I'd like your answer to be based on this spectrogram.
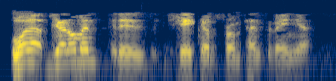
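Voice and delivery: a little hoarse and scratchy. A caller named Jacob leaves a voicemail for the hosts, slightly raspy voice. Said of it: "Forgive me if I sound a little raspy".

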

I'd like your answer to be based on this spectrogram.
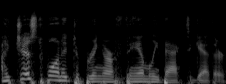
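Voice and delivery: yelling. Narrator reads a girl telling her brother why she acted, yelling. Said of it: "she yelled".

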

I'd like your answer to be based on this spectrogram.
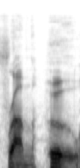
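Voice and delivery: put-on eerie, weirdly ominous, foreboding tone. Retelling how the kid asked what video was playing: imitating a weirdly ominous tone. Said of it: "he said it in such a weirdly ominous way".

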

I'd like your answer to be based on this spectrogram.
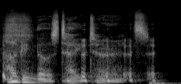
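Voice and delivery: very low, slow, sultry, sexy car-ad voice. Asked by the other speaker to repeat a phrase, in a slow sexy car-commercial voice. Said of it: "say that slower like you're in a sexy commercial".

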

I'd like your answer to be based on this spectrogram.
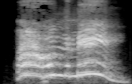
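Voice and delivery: put-on loud, very high, belted Irish accent. Performing the impression that the other speaker asked for: Becky Lynch impression. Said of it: "It's pretty spot on".

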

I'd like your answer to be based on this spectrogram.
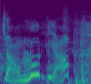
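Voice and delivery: put-on mock Danish accent. Asked by the others to reach the international audience, answering in a Danish accent. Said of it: "Danish accent".

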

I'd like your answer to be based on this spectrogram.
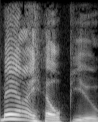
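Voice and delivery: mock, loud, slow, actively rude tone. You recount going to the door and what you said to the man there, retelling being actively rude. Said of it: "I was like actively rude".

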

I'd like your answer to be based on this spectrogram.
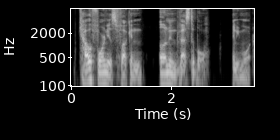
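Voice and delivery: usual speaking voice

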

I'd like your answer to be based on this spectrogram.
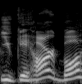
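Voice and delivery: put-on Texan-accented voice. Demonstrating what to tell him, in a put-on Texas accent. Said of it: "I do it in this like Texas accent".

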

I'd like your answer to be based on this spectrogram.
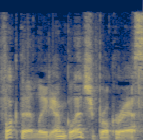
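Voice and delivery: plain

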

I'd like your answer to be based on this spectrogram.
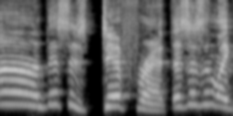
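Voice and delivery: put-on complaining whine. Retelling a film scene where a pupil gripes to his old master, mock complaining.

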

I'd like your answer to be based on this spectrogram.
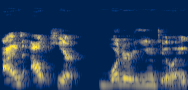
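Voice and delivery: mock confrontational, aggressive, in-your-face tone. Retelling how a woman answered a man yelling from the side, retelling a confrontational retort. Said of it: "got in this man's face".

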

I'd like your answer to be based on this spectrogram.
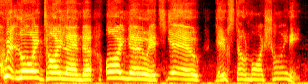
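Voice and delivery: shrill, booming, slow, drawn-out high loud delivery. Voicing the Cyclops accusing a man of theft: Cyclops voice. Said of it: "the Cyclops looks at him and says".

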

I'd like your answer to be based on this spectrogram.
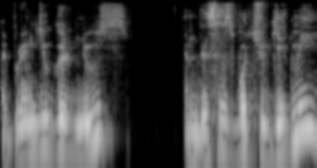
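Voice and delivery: agitated, irritated, pissed-off retort. Acting out a TV character's line to the inspector: imitating angry Grace. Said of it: "she's pissed".

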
